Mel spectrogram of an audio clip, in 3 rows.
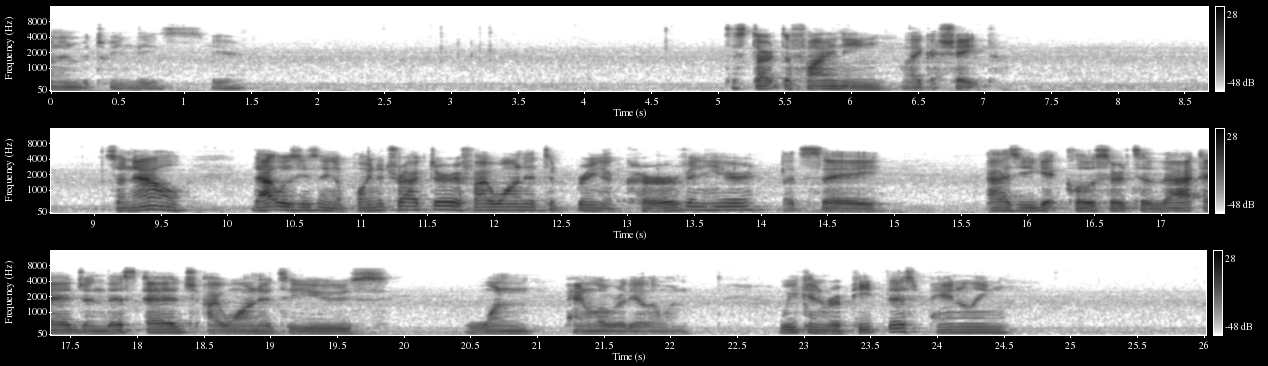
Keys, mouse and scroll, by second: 0.5 click, 3.7-4.5 scroll up 1, 4.5 right click, 4.5-4.9 scroll up 4, 11.0-12.0 scroll down 5, 12.0-12.8 scroll up 4, 12.8-13.5 scroll down 2, 13.5-14.4 scroll down 3, 14.4-16.4 scroll up 2, 23.5 click.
